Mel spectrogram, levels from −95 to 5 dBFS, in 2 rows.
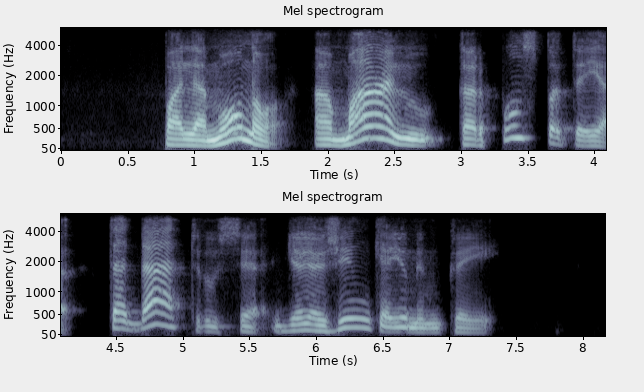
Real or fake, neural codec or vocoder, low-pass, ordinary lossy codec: fake; codec, 16 kHz, 0.5 kbps, X-Codec, HuBERT features, trained on balanced general audio; 5.4 kHz; Opus, 24 kbps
